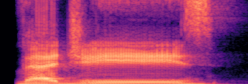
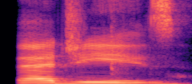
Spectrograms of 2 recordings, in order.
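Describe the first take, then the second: First: "Veggies." much lower and louder; silly low voice. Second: Said in the usual way. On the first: Shown as a demonstration. Streamer repeats the tier list title in a goofy, much lower voice. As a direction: drop "Veggies." down deep like a goofy character.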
